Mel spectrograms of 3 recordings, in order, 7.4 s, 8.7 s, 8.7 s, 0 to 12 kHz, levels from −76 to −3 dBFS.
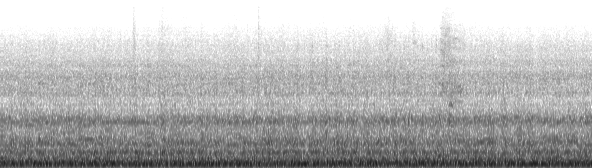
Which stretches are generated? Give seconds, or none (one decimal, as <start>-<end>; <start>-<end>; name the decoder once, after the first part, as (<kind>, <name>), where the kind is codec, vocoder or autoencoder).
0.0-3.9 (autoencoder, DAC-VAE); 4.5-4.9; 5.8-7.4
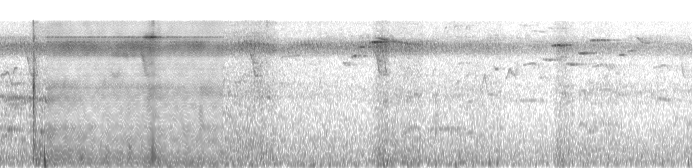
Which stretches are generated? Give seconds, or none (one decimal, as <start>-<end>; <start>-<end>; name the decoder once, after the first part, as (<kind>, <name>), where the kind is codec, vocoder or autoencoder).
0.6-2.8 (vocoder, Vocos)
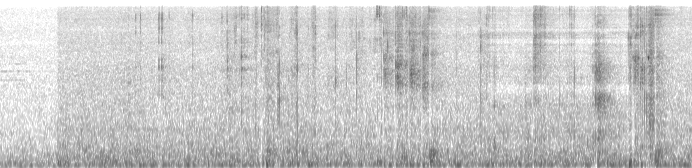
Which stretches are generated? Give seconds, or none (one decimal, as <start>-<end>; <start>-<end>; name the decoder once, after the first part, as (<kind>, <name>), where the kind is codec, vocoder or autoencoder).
6.1-8.0 (codec, HILCodec)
